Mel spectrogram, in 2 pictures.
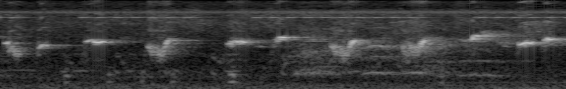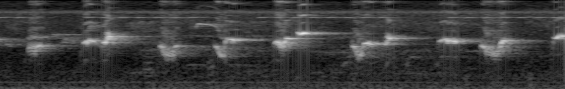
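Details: Sooty-headed bulbul, merapi type, delivering long rolling song phrases: liquid whistled notes that slur up and down, tumbling in a lively, uneven sequence.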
